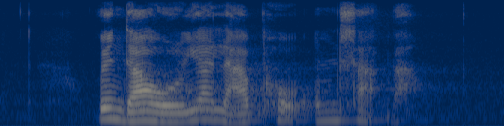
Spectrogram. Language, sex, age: Zulu, male, 23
